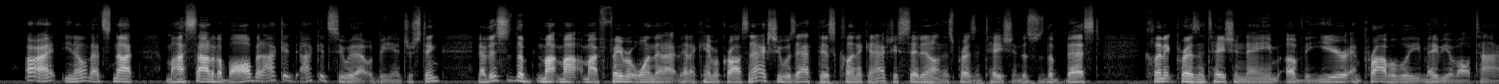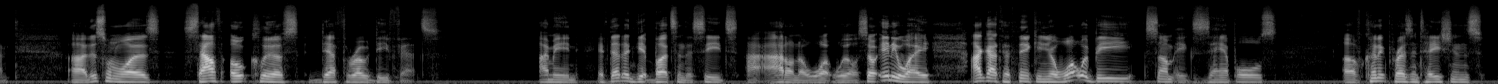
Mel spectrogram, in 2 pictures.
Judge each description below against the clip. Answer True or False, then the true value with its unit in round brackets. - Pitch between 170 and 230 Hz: False (115 Hz)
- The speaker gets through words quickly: True (220 wpm)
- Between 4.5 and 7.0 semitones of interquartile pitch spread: False (2.9 semitones)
